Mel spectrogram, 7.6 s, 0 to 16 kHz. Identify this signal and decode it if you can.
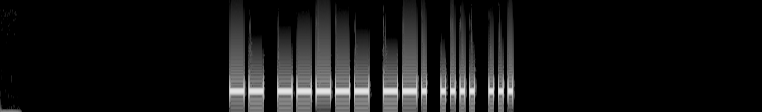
Morse code, heard as a keyed tone, about 25 wpm, 700 Hz. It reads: M0GHS
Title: DXCC-100 Call Signs - 5 Characters - Repeated 2x - 25wpm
